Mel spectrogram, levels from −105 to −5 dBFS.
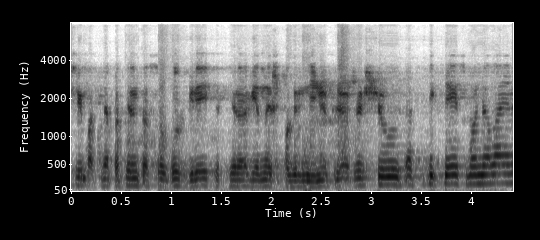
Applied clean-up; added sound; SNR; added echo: neural separator model SepFormer DNS4.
